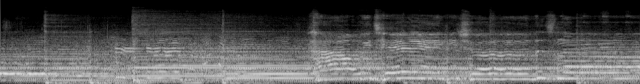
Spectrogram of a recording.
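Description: Live rock band playing a slow ballad, with electric guitars, drums and held chords. About three seconds in, a melody line bends and wavers in pitch.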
